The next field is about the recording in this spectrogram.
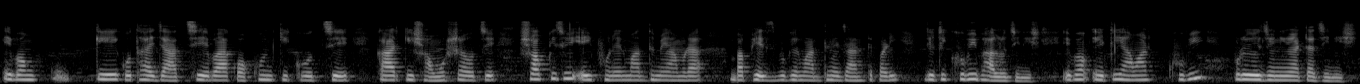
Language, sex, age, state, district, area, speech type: Bengali, female, 30-45, West Bengal, Howrah, urban, spontaneous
